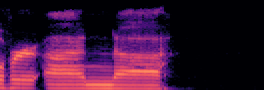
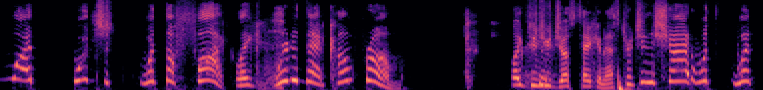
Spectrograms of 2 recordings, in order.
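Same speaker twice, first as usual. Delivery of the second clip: much higher, incredulous what-the-fuck; mock baffled reaction; 13 semitones higher than usual. Viewer reacting to Natalya's sudden sobbing, mock disbelief. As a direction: play a stunned viewer who can't believe it. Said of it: "and you're like".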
